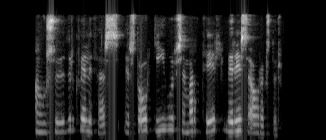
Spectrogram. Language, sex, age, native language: Icelandic, female, 50-59, Icelandic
